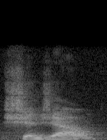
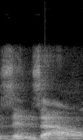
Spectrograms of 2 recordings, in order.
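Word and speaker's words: Xin Zhao: nasus Wukong lein Warwick Shin Xiao Shin Xiao people I'm tired of people saying Zena or Sina or however you say it is shin Xiao X is pronounced as an sh in Chinese get it right off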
